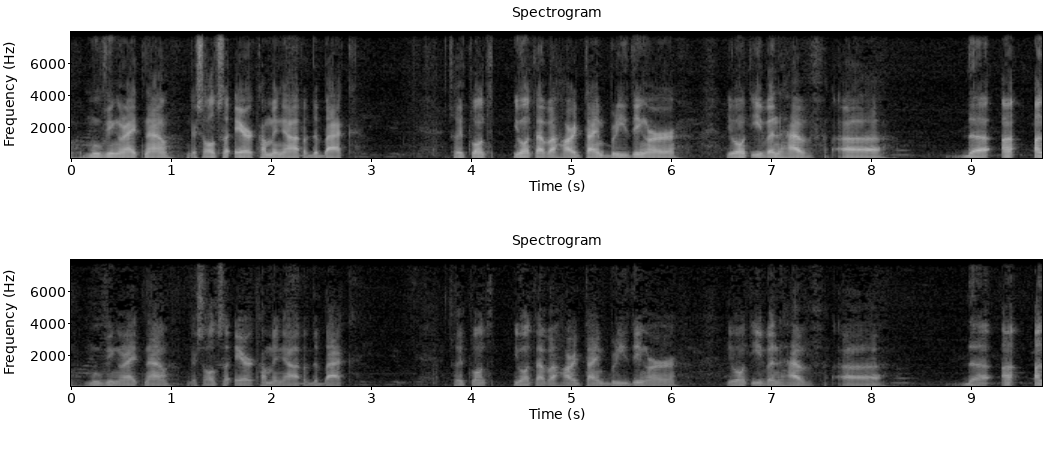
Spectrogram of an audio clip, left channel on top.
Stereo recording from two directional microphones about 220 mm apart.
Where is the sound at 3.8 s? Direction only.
45° left (ahead or behind).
